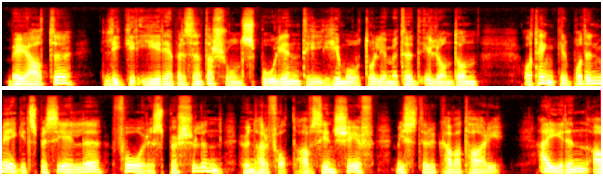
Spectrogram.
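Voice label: Norwegian Audiobook Male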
